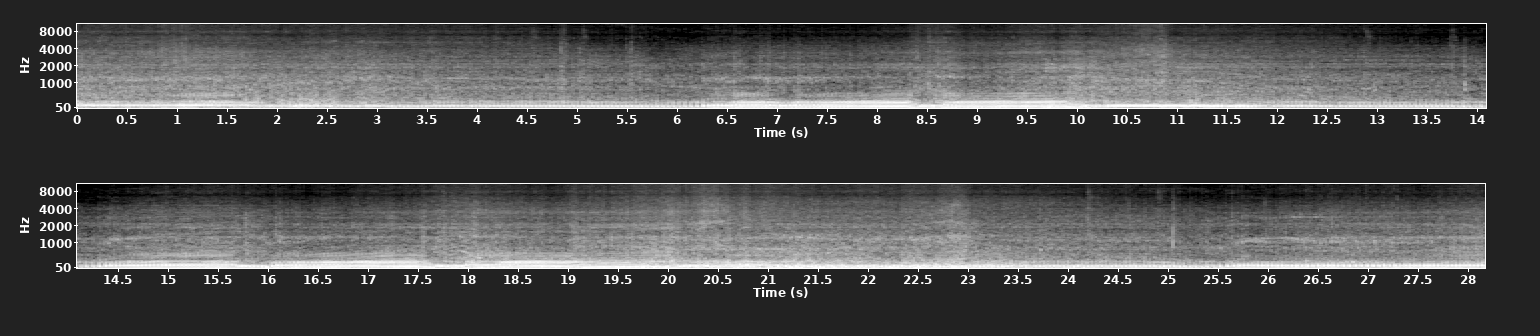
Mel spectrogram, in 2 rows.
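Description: A Bajaj Pulsar N250's 249 cc single-cylinder engine is heard from on the bike while it is ridden. The engine note rises and falls repeatedly as the throttle is opened and eased.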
